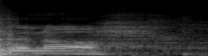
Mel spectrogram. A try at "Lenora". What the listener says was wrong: Well, it's Lenora. Well, no, it wasn't. You didn't pronounce the A.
